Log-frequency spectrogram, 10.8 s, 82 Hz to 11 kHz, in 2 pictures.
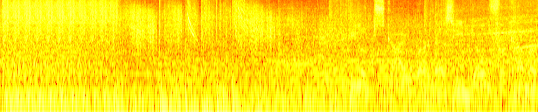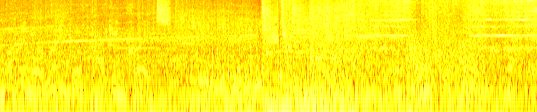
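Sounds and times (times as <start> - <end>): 
machine gun fire: 0.0 - 2.8
speech: 3.7 - 10.7.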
